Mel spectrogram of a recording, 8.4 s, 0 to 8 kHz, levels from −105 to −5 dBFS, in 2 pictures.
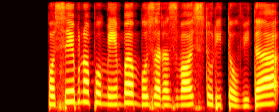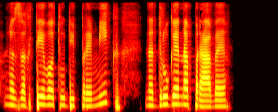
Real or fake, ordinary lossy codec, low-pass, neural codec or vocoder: fake; AAC, 48 kbps; 7.2 kHz; autoencoder, 48 kHz, 128 numbers a frame, DAC-VAE, trained on Japanese speech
